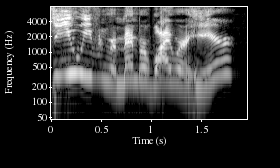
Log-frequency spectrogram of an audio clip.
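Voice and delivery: mock-earnest urgent shout. Speaker recapping an anime scene, quoting one character yelling at another: retelling a serious, urgent yell. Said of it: "In like a very like serious, urgent tone".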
